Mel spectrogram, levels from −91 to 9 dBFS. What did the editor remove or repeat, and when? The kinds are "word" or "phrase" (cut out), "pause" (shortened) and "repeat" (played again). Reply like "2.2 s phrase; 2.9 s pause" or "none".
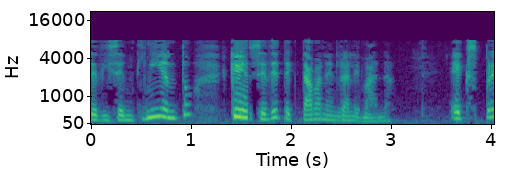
1.6 s word; 2.5 s phrase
